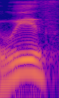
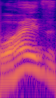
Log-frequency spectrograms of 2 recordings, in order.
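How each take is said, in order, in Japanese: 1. この単語は柔らかい 'th' の音で終わります。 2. この単語はブーンと震える 'z' の音で終わります。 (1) "With の方が正しいようです" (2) "どうやらWise っていう発音ではないらしいですね"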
